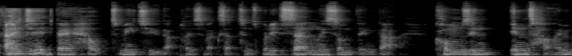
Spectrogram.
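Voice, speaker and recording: This is a man with a fairly high pitch. His intonation stays fairly even. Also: moderate pace. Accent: Yorkshire. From northern England, Hull. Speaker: inclusion leader with Crohn's disease. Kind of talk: podcast interview.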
